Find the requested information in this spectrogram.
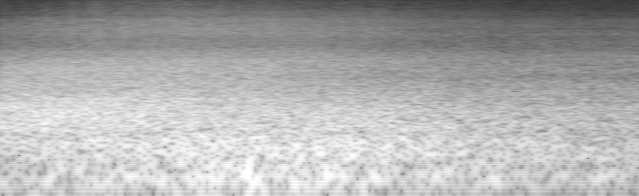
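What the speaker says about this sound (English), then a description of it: "as you open the window, the actual waves become a little bit more clear" Ocean waves roll in through an opened window as tabletop game ambience, a broad steady wash of surf that fades slightly toward the end.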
